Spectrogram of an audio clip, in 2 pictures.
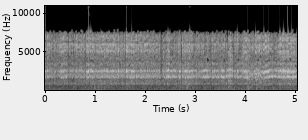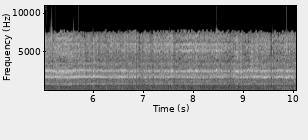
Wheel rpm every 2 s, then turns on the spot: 230, 230, 220, 230, 230.
none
